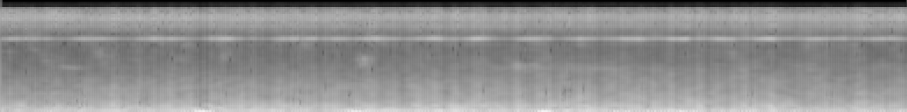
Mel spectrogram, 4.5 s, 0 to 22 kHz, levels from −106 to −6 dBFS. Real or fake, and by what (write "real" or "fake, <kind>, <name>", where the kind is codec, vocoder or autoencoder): fake, vocoder, BigVGAN v2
